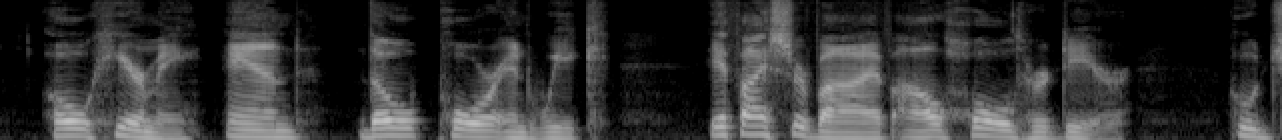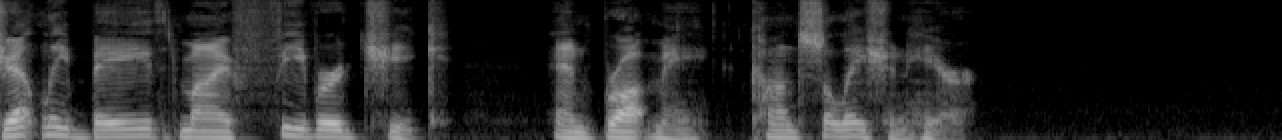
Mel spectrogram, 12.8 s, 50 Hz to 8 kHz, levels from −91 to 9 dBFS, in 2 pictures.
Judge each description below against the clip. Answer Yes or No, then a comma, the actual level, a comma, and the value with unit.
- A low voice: Yes, low, 130 Hz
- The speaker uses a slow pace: Yes, slow, 120 wpm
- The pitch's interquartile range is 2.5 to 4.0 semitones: No, average, 4.5 semitones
